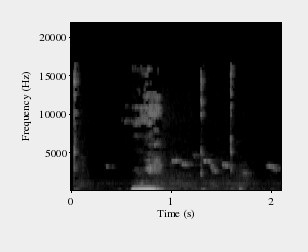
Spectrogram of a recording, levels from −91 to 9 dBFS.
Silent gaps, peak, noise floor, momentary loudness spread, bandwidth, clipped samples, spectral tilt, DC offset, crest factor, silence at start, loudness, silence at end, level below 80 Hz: none; -20 dBFS; -73 dBFS; 24 LU; 16.5 kHz; under 0.1%; -7 dB/octave; under 0.1%; 18 dB; 0.6 s; -32 LUFS; 1.2 s; -70 dBFS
